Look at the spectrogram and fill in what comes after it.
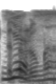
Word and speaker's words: Petaluma: Is that the right way to say it? Petaluma? – Yes, you pronounced it correct, yes.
